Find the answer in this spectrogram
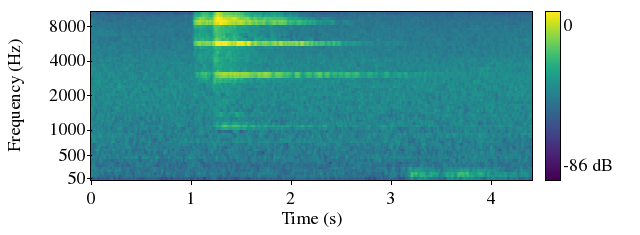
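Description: A single strike of an altar bell about a second in, its ringing tone fading away over about a second, marking the priest's genuflection after the elevation of the consecrated host. A brief low sound follows near the end.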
